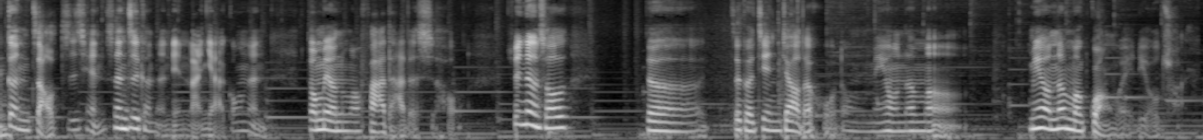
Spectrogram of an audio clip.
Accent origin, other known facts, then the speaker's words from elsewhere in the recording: Puli, Nantou County, Taiwan; moved away; 又土生土长的埔里人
